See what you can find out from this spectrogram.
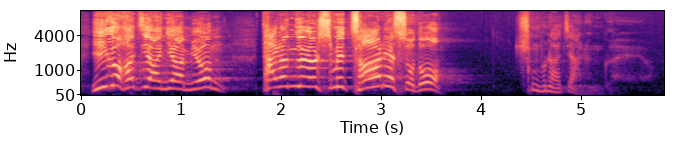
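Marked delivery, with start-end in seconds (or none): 0.1-3.6 loud, high preaching cry; shouting the gospel from the pulpit; fiery preaching. Acted. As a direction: proclaim it with full force. Preacher at full force.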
